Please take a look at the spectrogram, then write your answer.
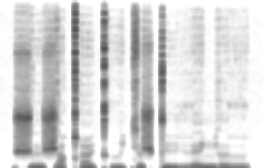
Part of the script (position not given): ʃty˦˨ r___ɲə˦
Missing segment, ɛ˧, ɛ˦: ɛ˧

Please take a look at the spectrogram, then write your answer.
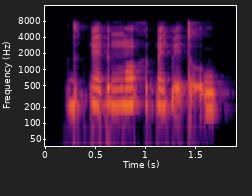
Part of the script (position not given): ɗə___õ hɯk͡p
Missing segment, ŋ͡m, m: ŋ͡m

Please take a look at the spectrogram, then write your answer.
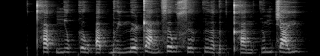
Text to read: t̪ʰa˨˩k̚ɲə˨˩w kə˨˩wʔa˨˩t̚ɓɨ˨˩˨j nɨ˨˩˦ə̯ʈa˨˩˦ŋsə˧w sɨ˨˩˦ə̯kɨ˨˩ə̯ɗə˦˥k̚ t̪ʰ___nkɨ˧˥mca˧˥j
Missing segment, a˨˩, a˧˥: a˨˩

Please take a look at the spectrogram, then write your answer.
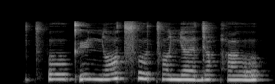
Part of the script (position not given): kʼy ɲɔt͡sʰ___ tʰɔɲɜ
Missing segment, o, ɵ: o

